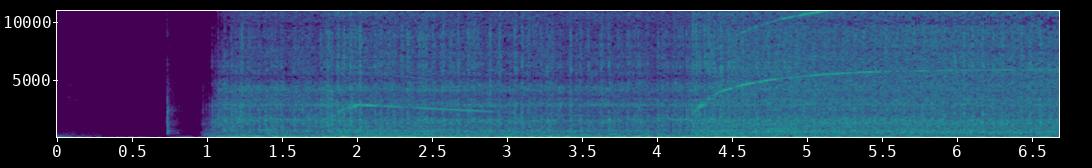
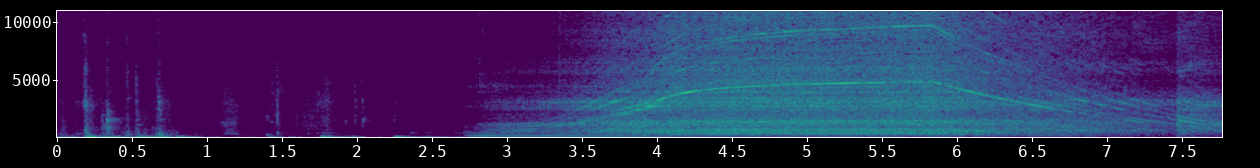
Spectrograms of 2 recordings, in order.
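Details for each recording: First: Cement-encrusted Bosch GRW 12 E mixing drill with a loose whisk: the motor runs rough and gravelly, with a wavering whine over a coarse low rumble, from worn, failed bearings. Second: Bosch GRW 12 E mixing drill after replacing bad bearings and cleaning off cement, brushes about half worn: spins up to a smooth, even whine, holds steady and winds down cleanly; bearings healthy.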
